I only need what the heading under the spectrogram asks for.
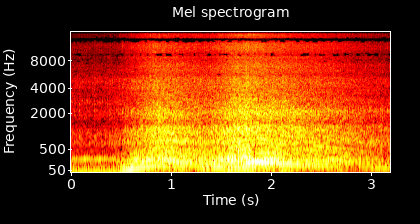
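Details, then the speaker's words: Mercedes M130 engine, mechanical fuel injection pump set 12 turns in and air screw adjusted to 750 rpm idle: even idle, then quick rev rising cleanly and falling back smoothly, no miss or stumble; injection and idle set right. "runs great"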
